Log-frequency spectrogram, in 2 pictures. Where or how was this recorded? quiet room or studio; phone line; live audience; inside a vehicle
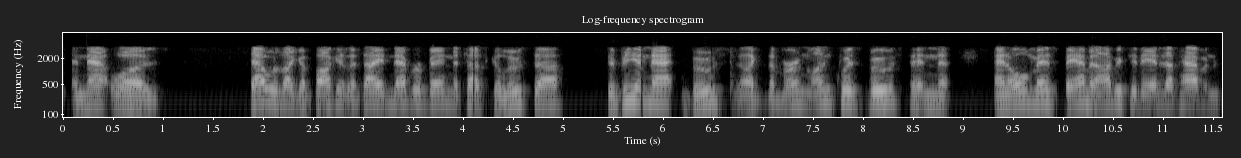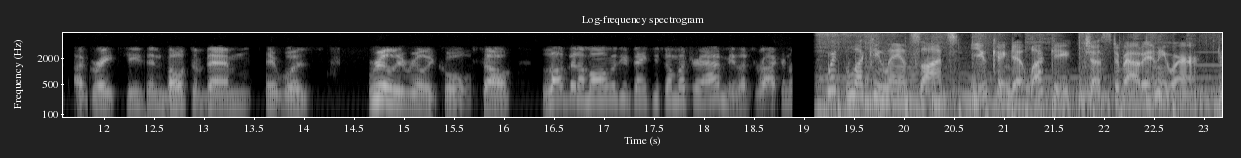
phone line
